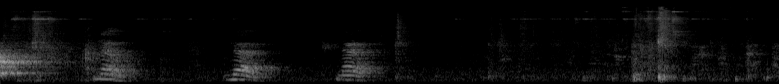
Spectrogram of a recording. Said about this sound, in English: I'm sorry. Some good guard dogs.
